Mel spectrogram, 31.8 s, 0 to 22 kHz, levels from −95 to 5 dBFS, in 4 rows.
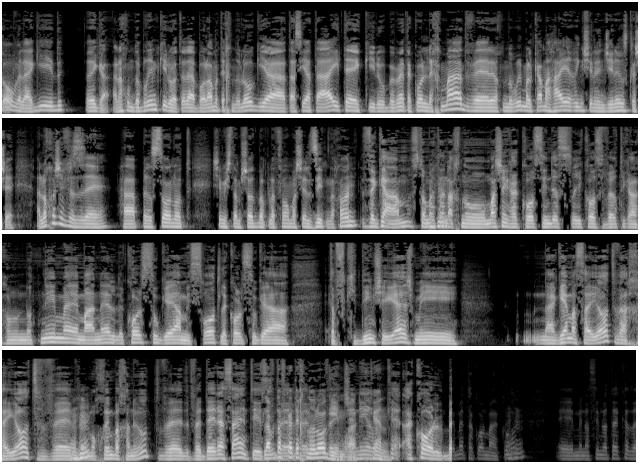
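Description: At 29.46 s the speech cuts out abruptly and stays gone through the end of the clip, an audio dropout to a faint residue lasting a little over 2 s. The break is a hard edge rather than a pause or fade. What remains in the gap is a faint sound, roughly 35 dB below the normal signal level. That points to the wanted feed being lost while the path after the break stayed live, likely an interrupted source or connection upstream.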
